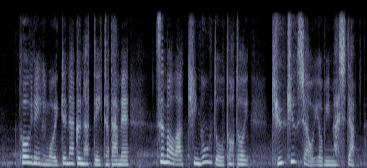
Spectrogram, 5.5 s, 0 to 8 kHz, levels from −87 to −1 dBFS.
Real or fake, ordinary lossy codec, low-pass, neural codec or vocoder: fake; none; 7.2 kHz; codec, 16 kHz, 0.8 kbps, ZipCodec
